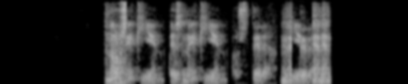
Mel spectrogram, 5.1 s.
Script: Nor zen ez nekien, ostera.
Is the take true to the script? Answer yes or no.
no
